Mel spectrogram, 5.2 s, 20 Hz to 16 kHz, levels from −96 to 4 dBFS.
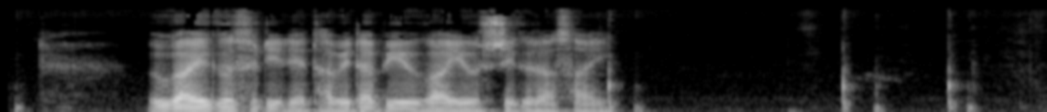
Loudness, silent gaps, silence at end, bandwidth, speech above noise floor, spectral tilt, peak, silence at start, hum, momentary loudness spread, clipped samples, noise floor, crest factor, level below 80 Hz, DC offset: -23 LUFS; none; 0.4 s; 11.5 kHz; 52 dB; -5 dB/octave; -2 dBFS; 0.05 s; none; 26 LU; under 0.1%; -75 dBFS; 24 dB; -40 dBFS; under 0.1%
